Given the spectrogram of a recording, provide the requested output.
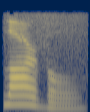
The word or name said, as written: larval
